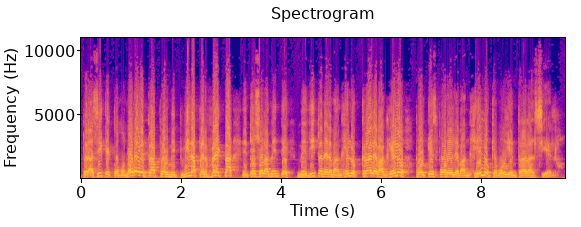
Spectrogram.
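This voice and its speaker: A man's voice: a little high, animated, normal speed, hardly any pauses, slightly rough, rough recording. A man preaching a sermon in a conversational way, acting out little quotes and asking the congregation questions.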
